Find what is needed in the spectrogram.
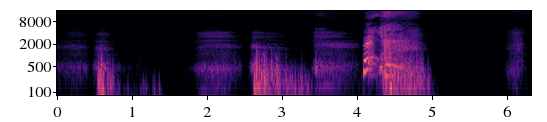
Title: So sneezy with this cold probably 6 sneezes a minute atm. Wet loud cold sneezes 🤧😤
